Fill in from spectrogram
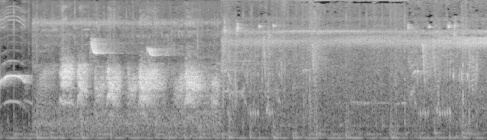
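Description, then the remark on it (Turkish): Loud, harsh bird-of-paradise calls repeat in a burst of four or five rasping squawks, followed by softer scattered calls and chirps against a steady forest hum; no clear wing sounds stand out. “Cennet kuşları sadece ötmez. Kanat çırparlar. Tüyleri titreştirirler. Mekanik sesler üretirler.”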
